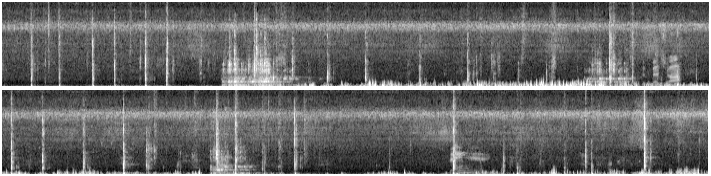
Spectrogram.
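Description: A basketball bounces on a hard court, over and over.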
